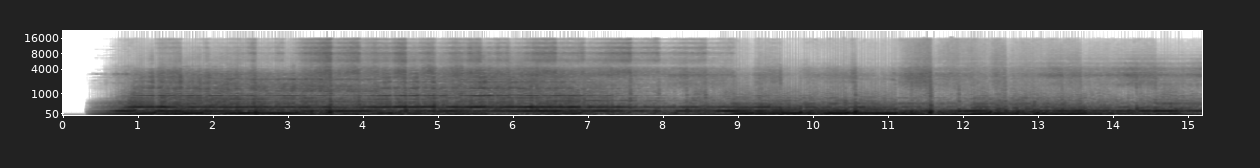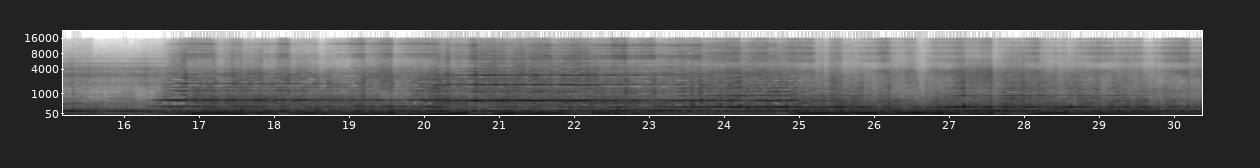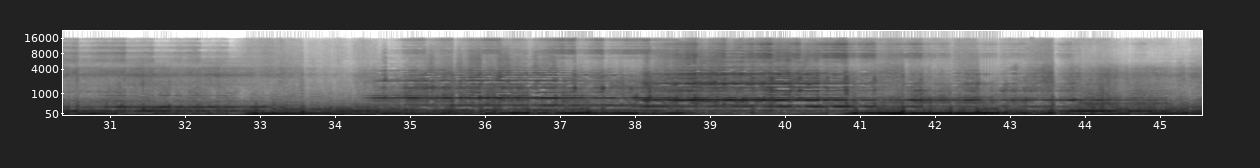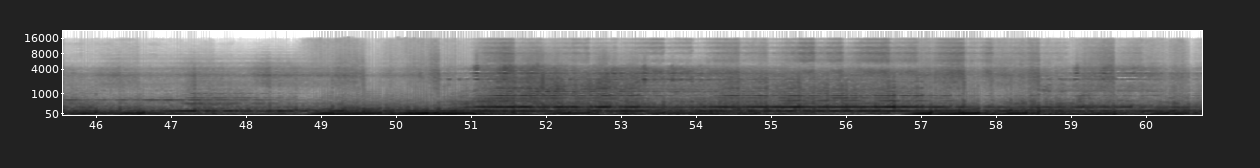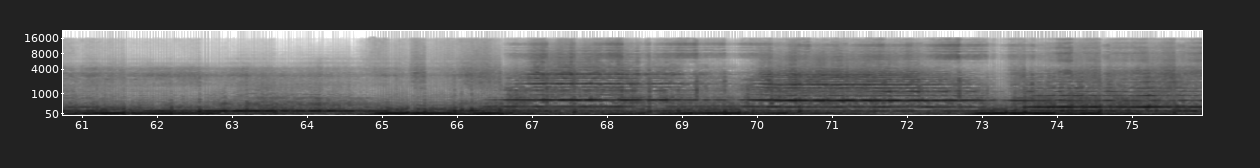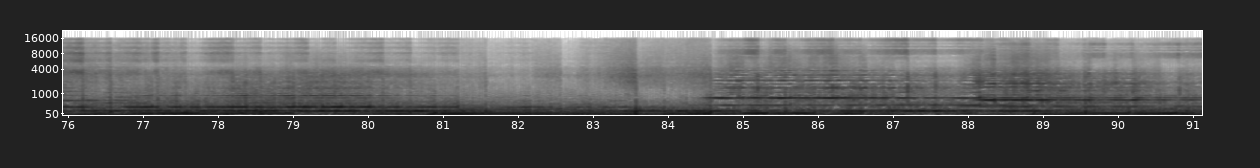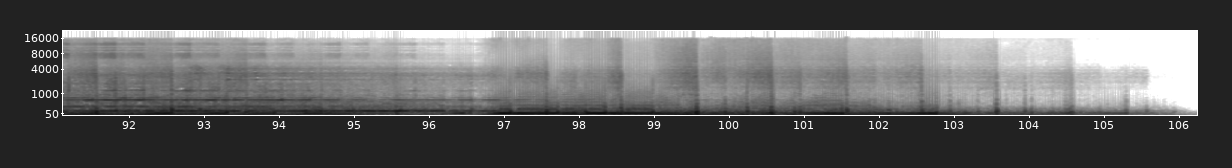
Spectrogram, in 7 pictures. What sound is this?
Exploring Dark Places - Atmosphere - by Dom Almond
Dark Atmosphere for game or video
